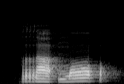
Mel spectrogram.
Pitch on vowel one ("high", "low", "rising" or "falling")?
low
